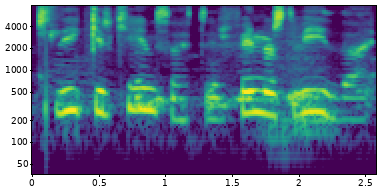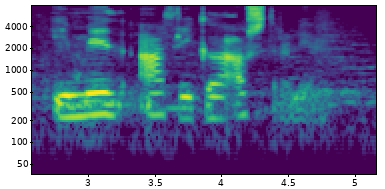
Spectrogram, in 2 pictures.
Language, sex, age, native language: Icelandic, female, 18-19, Icelandic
